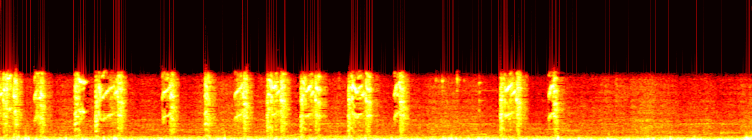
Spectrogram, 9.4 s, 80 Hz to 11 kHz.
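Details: Peregrine falcons at the nest as the female arrives, 29 April 2021, give harsh, rasping calls in quick bursts of two or three, repeated through the clip over a steady low rumble of wind and hum.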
